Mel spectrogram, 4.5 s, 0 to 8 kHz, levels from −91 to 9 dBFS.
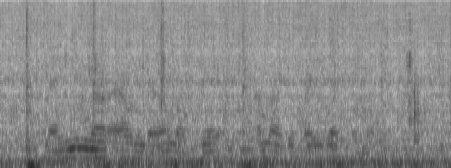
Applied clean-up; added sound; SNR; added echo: none; Bicycle; -5 dB; none.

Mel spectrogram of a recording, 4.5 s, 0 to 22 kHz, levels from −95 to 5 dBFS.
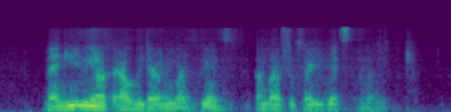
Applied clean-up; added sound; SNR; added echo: neural mask model DeepFilterNet 3.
